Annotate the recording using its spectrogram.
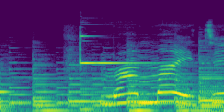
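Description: Chiming outro jingle music with bell-like notes. About a second in, a high voice slides up and down over it.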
